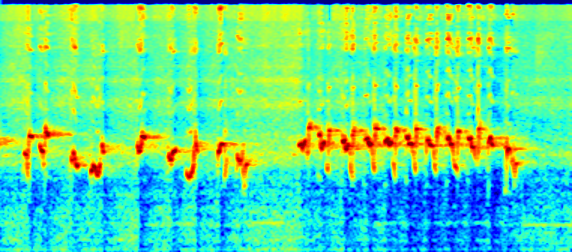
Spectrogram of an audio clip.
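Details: Yellow-vented bulbul in lively fighting-style song, used as a lure to rouse other bulbuls: bubbly whistled notes in short phrases, a brief pause, then a fast run of about a dozen quick repeated notes over a faint low hum.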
